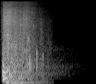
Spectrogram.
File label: Crewman Step Veg, Footsteps; Corpus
